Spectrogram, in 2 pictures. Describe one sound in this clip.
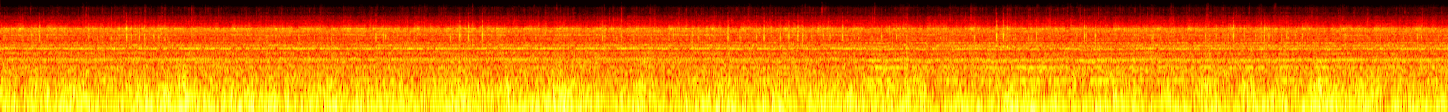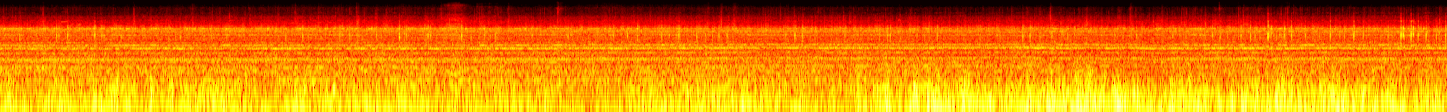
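Small wheels hum over a paved path.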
